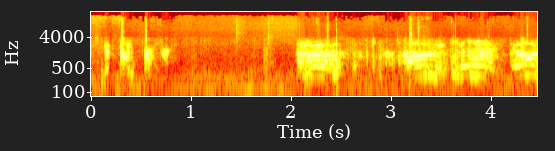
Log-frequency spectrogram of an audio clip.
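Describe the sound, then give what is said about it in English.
A caller's radio plays in the background over a telephone line, thin and tinny, with bursts of voice alternating with short pauses above a low steady hum. “Turn down your radio, caller.”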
